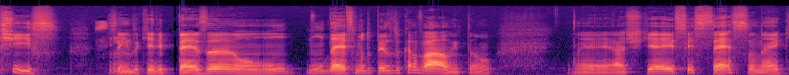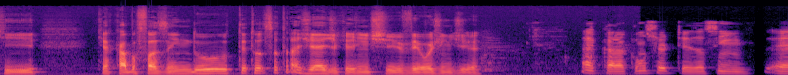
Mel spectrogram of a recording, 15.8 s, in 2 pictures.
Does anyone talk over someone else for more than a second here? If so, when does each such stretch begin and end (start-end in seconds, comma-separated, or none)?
none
